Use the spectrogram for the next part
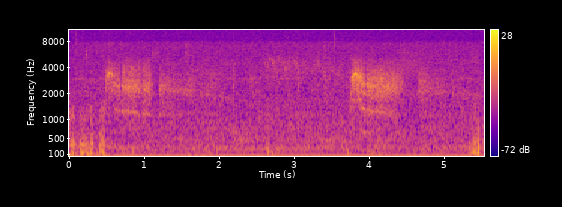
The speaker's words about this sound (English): Alongside a certain recording of the cry of the red-tailed hawk, it is probably the most well-known cinematic sound cliché.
